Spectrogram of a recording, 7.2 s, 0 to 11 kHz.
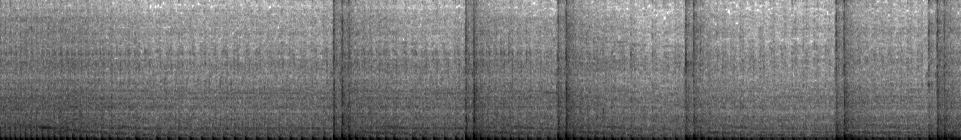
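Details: Honda Beat FI scooter that sputtered at low and high revs, after a new fuel pump giving 43 psi was fitted. The small single revs up cleanly and quickly on each throttle blip, responsive again: normal revving.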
